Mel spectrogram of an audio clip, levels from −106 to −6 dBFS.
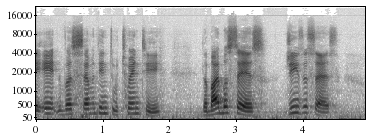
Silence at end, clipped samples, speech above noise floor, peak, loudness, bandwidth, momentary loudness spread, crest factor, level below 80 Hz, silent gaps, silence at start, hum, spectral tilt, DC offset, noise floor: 0.05 s; under 0.1%; 20 dB; -4 dBFS; -24 LUFS; 18 kHz; 14 LU; 22 dB; -48 dBFS; none; 0 s; none; -3 dB/octave; under 0.1%; -44 dBFS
